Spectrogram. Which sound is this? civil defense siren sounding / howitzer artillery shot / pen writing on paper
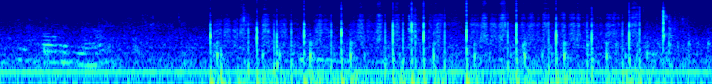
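pen writing on paper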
